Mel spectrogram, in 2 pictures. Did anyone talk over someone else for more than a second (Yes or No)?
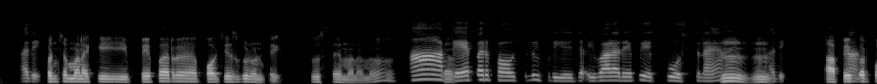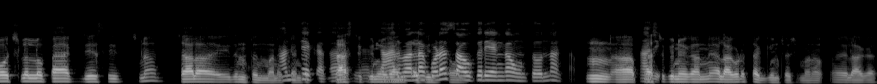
Yes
